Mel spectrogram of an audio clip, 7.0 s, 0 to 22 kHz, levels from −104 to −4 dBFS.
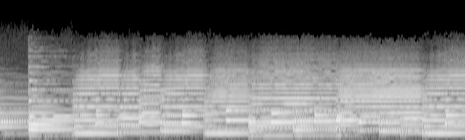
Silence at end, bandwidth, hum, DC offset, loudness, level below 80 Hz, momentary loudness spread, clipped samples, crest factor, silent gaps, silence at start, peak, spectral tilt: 0 s; 8.4 kHz; none; under 0.1%; -18 LUFS; -60 dBFS; 3 LU; under 0.1%; 14 dB; none; 0 s; -4 dBFS; -6 dB/octave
